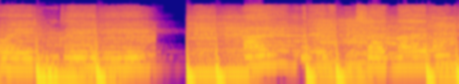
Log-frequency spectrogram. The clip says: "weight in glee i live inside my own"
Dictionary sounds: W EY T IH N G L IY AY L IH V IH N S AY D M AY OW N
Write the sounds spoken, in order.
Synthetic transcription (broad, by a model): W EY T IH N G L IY AY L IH IH N S AY D M AY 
